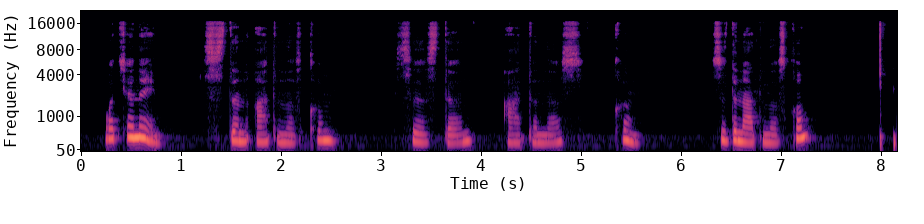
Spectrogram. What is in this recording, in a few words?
Kazakh Whats your name formal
